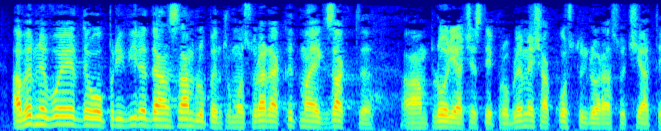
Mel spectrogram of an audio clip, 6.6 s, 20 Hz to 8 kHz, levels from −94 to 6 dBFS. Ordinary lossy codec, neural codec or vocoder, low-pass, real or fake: none; none; 7.2 kHz; real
